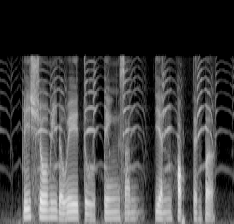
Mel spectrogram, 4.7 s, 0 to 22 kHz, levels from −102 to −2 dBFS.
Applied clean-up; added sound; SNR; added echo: neural mask model RNNoise.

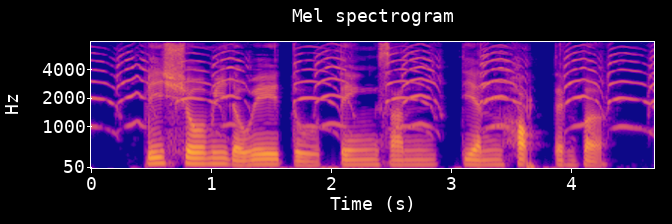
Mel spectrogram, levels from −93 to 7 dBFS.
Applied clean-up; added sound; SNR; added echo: classical method Wiener filter.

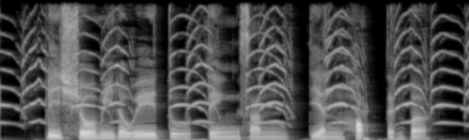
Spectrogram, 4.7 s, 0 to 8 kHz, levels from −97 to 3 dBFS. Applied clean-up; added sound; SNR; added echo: classical method log-MMSE.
